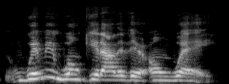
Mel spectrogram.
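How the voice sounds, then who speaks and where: Affirming woman pastor, mid pitch. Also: animated, moderate pace. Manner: affirming, frequent hums of agreement. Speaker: pastor, co-host. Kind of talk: casual chat.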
